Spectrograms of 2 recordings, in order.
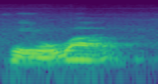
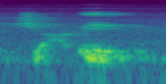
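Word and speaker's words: Yahvé: estender pero aclaro Que Jehová no es la pronunciación correcta de las cuatro letras sagradas las cuatro letras sagradas se pronuncia como yavé yé se traduce yo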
